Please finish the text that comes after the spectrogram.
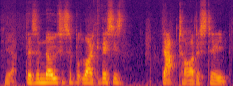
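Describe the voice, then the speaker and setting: A man's voice: a little high, fairly even intonation, moderate pace, breathy edge. A man co-hosting a podcast in casual, jokey, conversational fan chat. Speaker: podcast co-host.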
